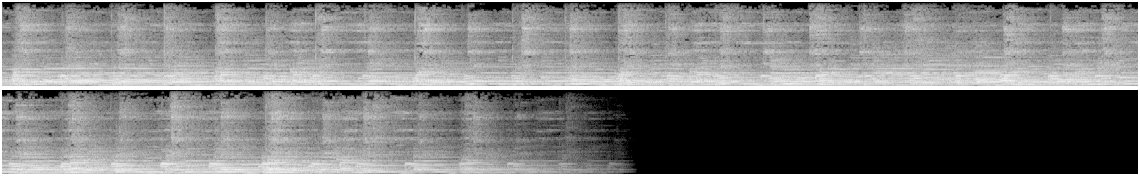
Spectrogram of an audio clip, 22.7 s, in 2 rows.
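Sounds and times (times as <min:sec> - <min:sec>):
Central Highlands bronze gong: 0:00.0 - 0:16.6.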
